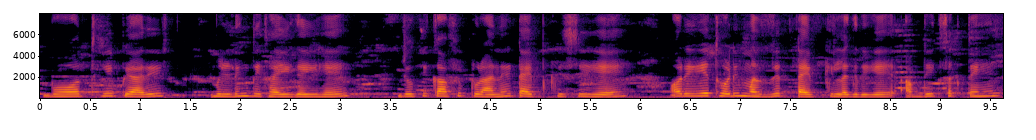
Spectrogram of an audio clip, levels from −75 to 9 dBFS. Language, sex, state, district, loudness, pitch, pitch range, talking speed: Hindi, female, Rajasthan, Jaipur, -20 LUFS, 215 Hz, 200-235 Hz, 175 wpm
